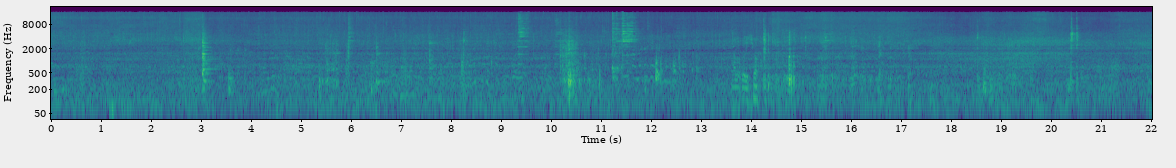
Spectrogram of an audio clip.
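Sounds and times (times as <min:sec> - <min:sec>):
paste sizzling in oil: 0:00.0 - 0:22.0
spatula scraping a metal pan: 0:14.4 - 0:17.0.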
